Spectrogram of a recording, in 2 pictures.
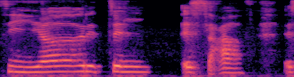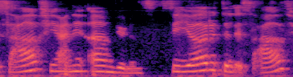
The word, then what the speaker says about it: سيارة الإسعاف: And we don't say siyara al-is'af. That would be completely wrong. We have to say siyarat al-is'af.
